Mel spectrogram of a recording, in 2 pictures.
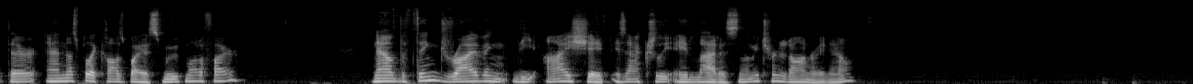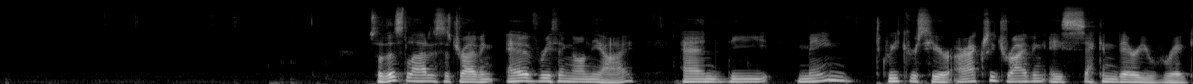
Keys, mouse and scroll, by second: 0.0-0.4 scroll down 3, 1.1 g, 2.6 click, 3.4 g, 4.7 click, 5.4 g, 8.4 click, 9.3-9.9 scroll down 6, 10.1-11.3 scroll up 1, 11.3-12.9 scroll up 8, 13.2 click, 14.3 click, 15.0 shift+middle click, 15.1 scroll up 4, 16.7 click, 17.4 g, 19.0 a, 19.5 alt+r, 19.5 alt+g, 20.7 click, 21.3 g.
